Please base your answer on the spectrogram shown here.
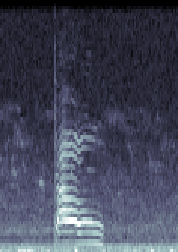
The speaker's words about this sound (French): Bah alors, le chat, qu'est-ce que tu fais? Le chat se balade sur le balcon, sur le balcon.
